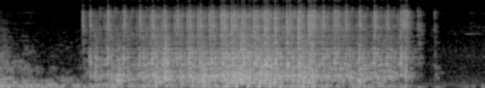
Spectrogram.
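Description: Usha sewing machine running a line of stitches along the piping on a blouse sleeve edge. A fast, even needle rhythm starts about a second in and stops after about four seconds.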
